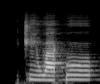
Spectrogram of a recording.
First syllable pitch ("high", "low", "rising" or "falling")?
low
